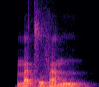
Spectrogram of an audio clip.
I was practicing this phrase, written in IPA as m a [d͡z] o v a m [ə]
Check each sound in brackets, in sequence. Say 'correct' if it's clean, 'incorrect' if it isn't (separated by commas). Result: correct, incorrect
